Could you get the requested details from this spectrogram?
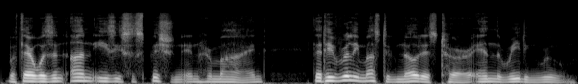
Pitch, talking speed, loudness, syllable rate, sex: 130 Hz, 210 wpm, -18 LUFS, 5.7 syllables/s, male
